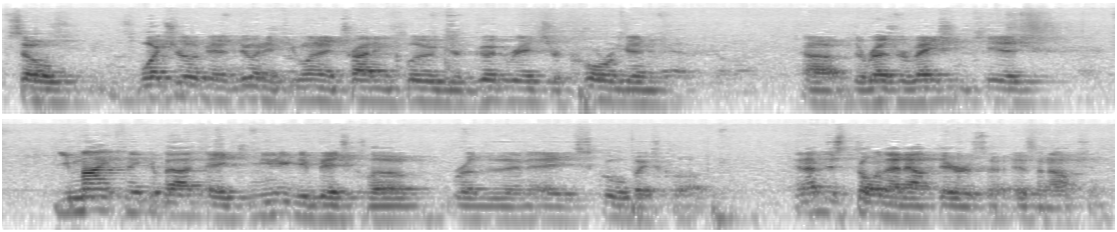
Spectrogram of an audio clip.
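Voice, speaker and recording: A man's voice: fairly low pitch, fairly even intonation, normal speed, a bit bright. A man giving a folksy, joking talk to a club meeting. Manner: folksy and joking, with Texas slang like y'all. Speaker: visiting speaker at a club meeting. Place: meeting room at a club lunch. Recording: echoey room from far off.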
